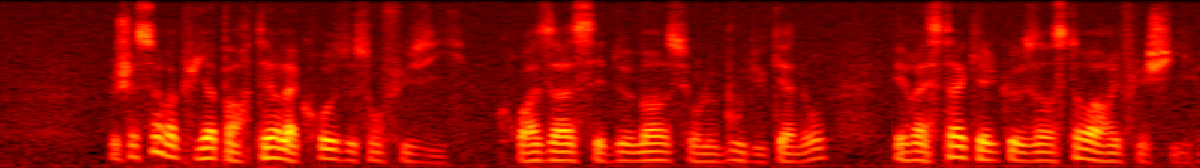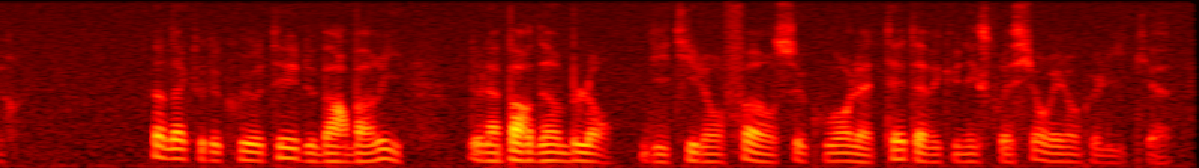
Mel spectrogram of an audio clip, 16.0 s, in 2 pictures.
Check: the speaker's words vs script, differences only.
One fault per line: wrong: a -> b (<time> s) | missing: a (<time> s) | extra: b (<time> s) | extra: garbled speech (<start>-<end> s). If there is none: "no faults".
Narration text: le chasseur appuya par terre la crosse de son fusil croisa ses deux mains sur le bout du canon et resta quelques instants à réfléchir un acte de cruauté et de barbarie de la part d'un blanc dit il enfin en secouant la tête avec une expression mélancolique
no faults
